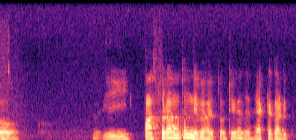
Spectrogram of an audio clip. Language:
Bangla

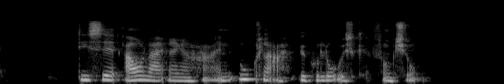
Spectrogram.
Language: Danish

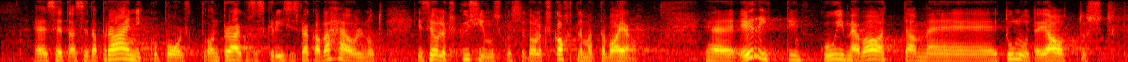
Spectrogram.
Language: Estonian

